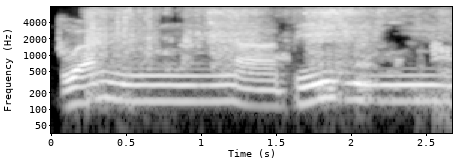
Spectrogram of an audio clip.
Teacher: Wan nabiyina alif lam samsiyah karena tidak dibaca langsung masuk ke huruf berikutnya yaitu nun ditandai dengan nunnya ada tasdidnya. Nun tasdid dibaca gunnah atau mendengung dibaca ditahan 2 harokat.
